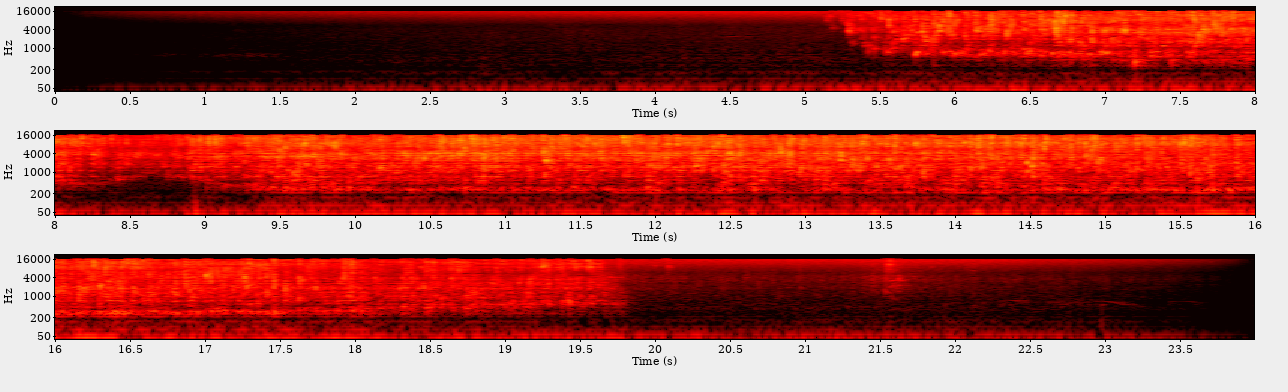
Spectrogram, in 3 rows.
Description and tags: Piss Toilet
Short urination in ceramic toilet. Zoom H4N Handy Portable Digital Recorder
